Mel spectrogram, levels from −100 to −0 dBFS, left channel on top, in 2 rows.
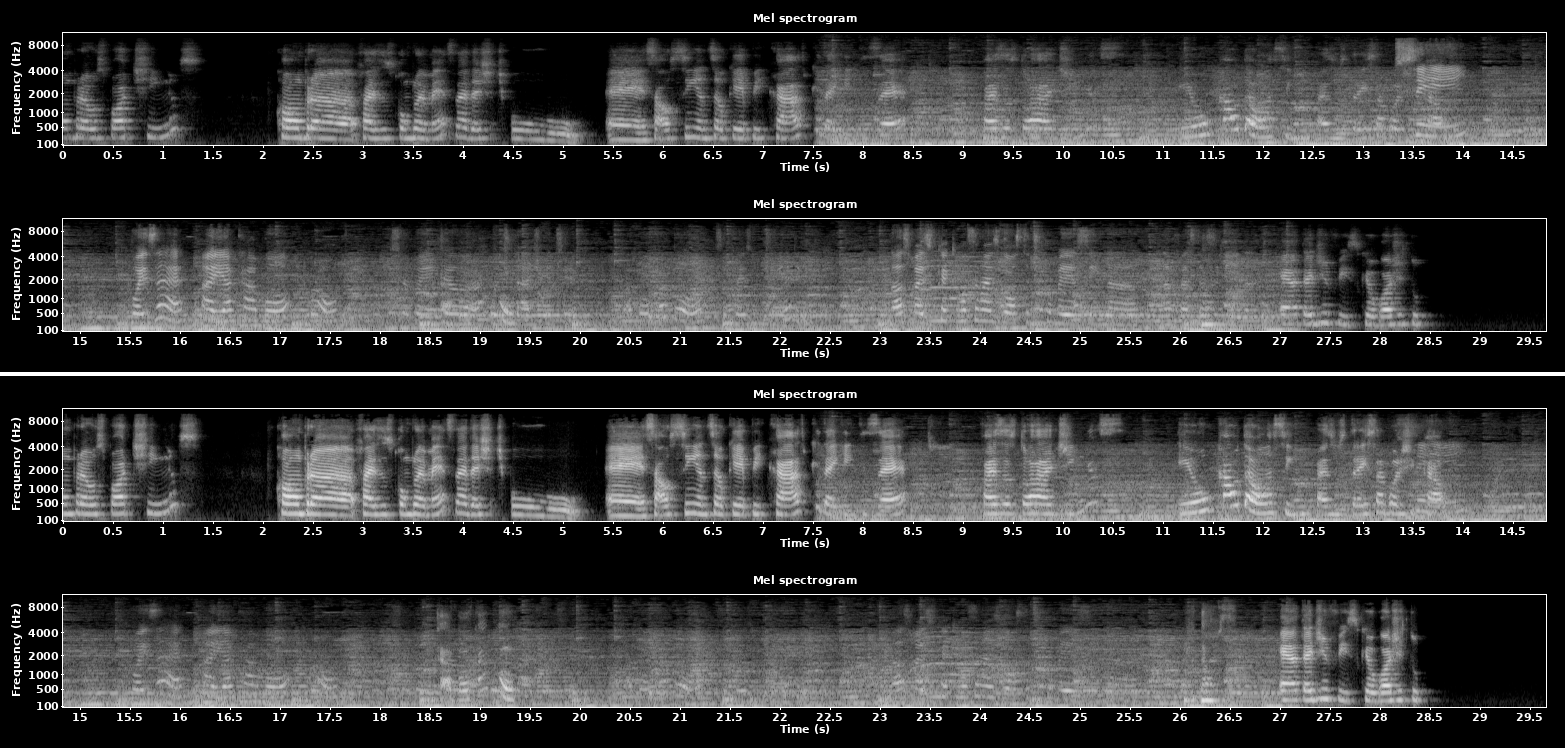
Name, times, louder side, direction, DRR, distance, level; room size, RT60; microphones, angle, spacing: voice 1, 0.0-1.3 2.2-5.2 5.4-8.5 9.2-10.4 11.2-13.8 18.6-19.4 26.0-26.4 27.0-28.4, right 7 dB, 70° right, 0.3 m, -25 dB
sound 1, 7.5-27.2, left 1 dB, 5° right, 1.2 m, -32 dB
voice 2, 13.3-14.0 15.5-20.0 20.4-22.4 23.1-26.8, left 5 dB, 50° left, 0.4 m, -34 dB
4.0 x 2.8 x 4.1 m
head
